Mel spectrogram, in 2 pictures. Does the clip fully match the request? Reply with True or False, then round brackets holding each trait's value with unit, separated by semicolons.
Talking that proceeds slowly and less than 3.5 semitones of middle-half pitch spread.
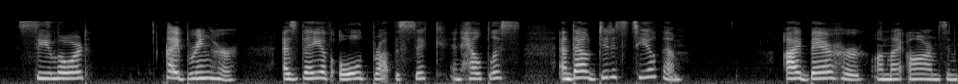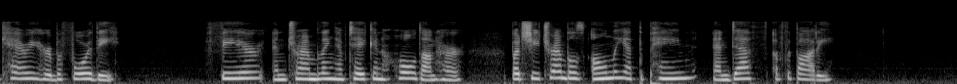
False (155 wpm; 2.8 semitones)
